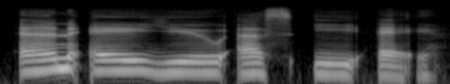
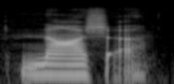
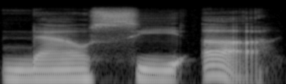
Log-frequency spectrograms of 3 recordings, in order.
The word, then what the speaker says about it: nausea: N A U S E A. Nausea. And the pronunciation is weird. It's not now cu.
